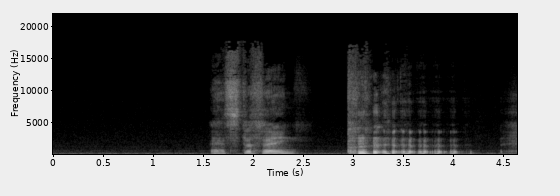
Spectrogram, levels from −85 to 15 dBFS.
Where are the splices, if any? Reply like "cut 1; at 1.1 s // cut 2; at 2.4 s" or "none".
cut 1; at 2.9 s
